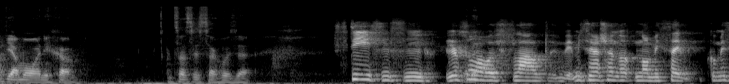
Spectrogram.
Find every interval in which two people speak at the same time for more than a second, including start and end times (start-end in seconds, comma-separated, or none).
none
